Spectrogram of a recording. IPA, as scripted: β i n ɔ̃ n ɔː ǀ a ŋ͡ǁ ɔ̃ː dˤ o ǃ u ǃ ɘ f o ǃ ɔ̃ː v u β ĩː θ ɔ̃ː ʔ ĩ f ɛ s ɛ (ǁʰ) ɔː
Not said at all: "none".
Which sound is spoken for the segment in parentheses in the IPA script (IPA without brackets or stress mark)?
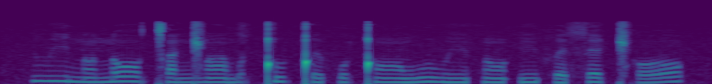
ǁʰ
